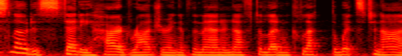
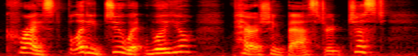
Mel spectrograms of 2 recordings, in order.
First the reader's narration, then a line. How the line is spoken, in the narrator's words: choked off the words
